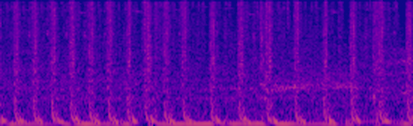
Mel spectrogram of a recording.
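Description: Rapid-fire weapon in a Doom-style survivors shooter with looter upgrades, a fast unbroken stream of punchy shots at an even rhythm, loud and close, roughly a dozen rounds per second with nothing else over it.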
